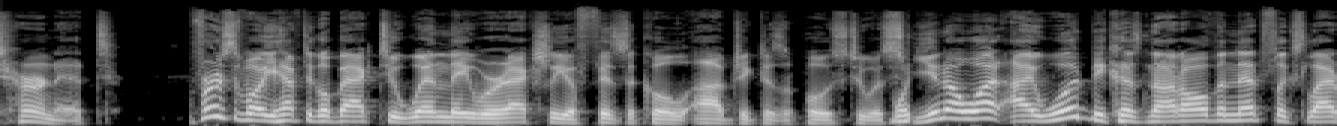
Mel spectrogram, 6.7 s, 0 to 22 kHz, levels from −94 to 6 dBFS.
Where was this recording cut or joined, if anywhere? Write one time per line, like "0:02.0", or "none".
0:04.5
